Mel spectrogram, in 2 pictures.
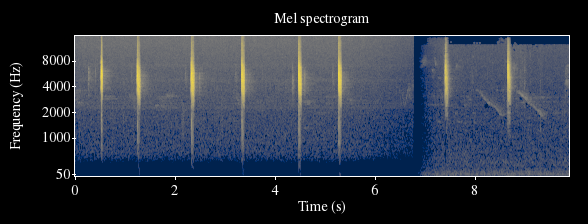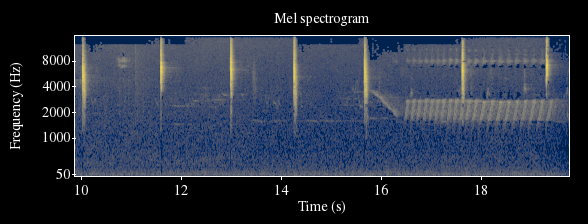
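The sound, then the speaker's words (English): Common yellowthroat call notes: sharp, dry chips repeated alone at uneven intervals, about fifteen in all, with a faint buzzy trill slipping in near the end. “Here are a few more examples of call notes. You can hear a few different calls in these tracks.”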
